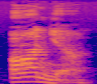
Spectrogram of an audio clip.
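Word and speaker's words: Áine: first of all the the goddess herself yes pronounced anya so i did pronounce it incorrectly sorry for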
